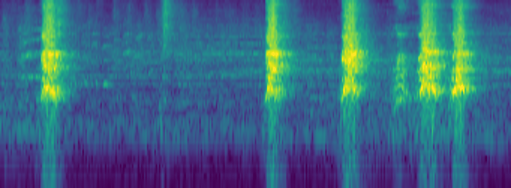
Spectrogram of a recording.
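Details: Pet dog barking at the dog Toto on television while The Wizard of Oz plays. There are sharp, loud barks at irregular intervals, one faint yelp, then a quick cluster of three barks at the end, over soft background film sound.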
